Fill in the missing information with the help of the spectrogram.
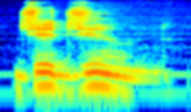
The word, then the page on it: jejune: American English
